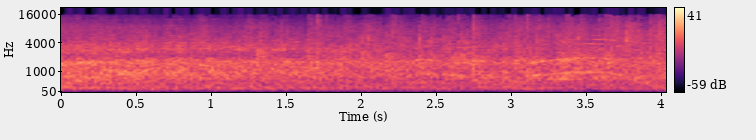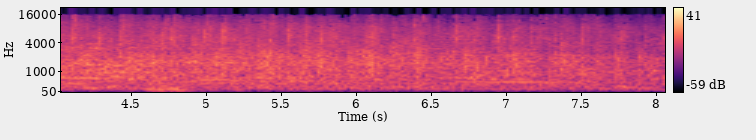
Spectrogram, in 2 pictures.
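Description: A crowd applauds steadily and loudly for about eight seconds, with scattered laughter and chuckles mixed into the dense clapping.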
